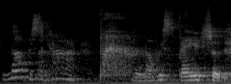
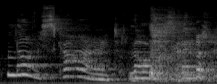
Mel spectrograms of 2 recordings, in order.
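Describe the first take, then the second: First: Much softer, murmured along under the breath; mouthing along. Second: Reading from the lectern. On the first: Wedding crasher murmurs along with the reading, much softer. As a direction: mouth the words quietly along with the reader. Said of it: "And he goes". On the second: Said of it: "Gloria from the lectern". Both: Retold or imitated.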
